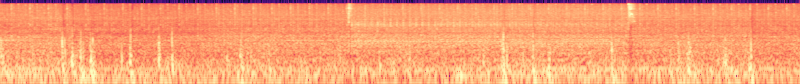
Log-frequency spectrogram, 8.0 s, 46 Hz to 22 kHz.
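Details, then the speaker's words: Vehicle A/C running at idle on a hot 90-degree day, gauges connected: compressor clutch kicks in then drops out about three seconds later, short cycling because the refrigerant charge is low. "it'll turn it back on once the compressor comes on it's sucking the system dry quick because there's not enough refrigerant"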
